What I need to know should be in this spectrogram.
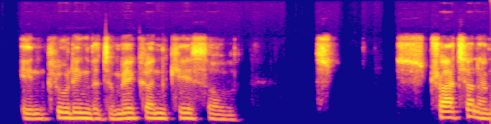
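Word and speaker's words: Strachan: number of cases including the Jamaican case of Stratton. I'm not sure how you pronounce it. Stron. Yes. S T R A C H. Yes. Strong.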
